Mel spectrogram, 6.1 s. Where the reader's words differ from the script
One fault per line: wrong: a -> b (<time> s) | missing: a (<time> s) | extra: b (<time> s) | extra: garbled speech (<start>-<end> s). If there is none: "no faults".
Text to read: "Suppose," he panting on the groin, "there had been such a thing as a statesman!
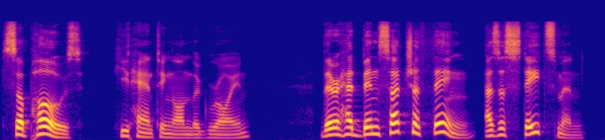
no faults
